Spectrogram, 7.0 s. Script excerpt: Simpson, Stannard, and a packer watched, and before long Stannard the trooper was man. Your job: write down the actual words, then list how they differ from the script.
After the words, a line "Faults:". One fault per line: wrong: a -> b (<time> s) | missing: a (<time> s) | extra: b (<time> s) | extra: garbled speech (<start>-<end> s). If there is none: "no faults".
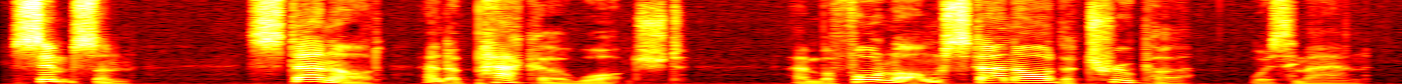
Simpson, Stannard, and a packer watched, and before long Stannard the trooper was man.
Faults:
no faults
